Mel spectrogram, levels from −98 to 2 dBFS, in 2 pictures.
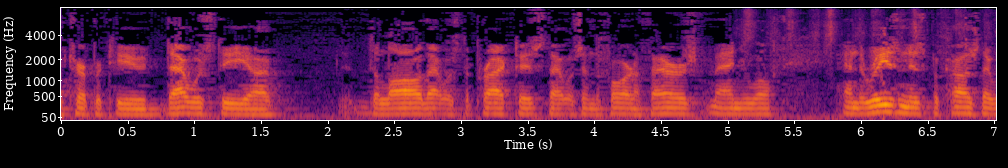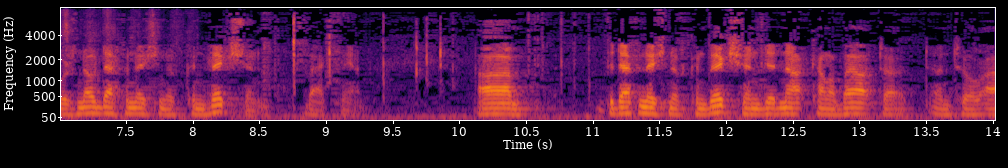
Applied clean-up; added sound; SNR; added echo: none; Rattle (instrument); 20 dB; none.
